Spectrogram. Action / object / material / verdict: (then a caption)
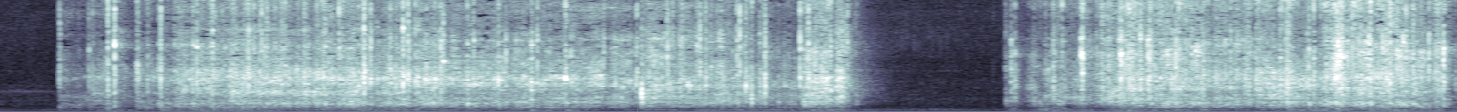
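tap / plastic computer keyboard / plastic / none. Metal claw nails tap rapidly across the keys of a black plastic RGB computer keyboard, making a dense stream of bright, crisp clicks. The tapping pauses briefly, then resumes at the same quick, uneven pace.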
